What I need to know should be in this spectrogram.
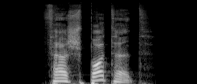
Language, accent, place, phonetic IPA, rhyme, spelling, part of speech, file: German, Germany, Berlin, [fɛɐ̯ˈʃpɔtət], -ɔtət, verspottet, verb, De-verspottet.ogg
- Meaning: past participle of verspotten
